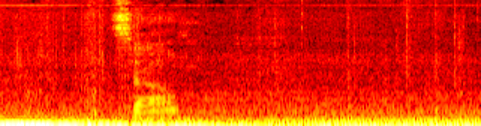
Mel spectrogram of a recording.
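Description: A car rolls slowly through a parking lot, its engine a steady low rumble throughout, with someone talking over it near the start.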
